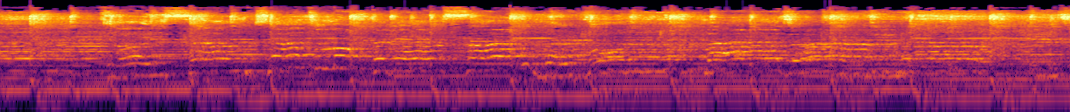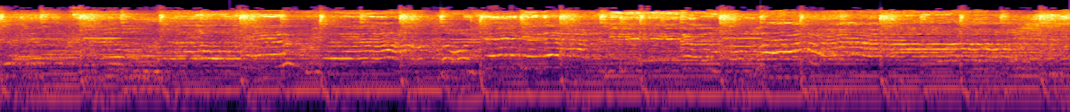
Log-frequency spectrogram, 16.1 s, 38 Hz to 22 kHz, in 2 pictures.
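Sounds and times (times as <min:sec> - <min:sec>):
pop dance song over speakers: 0:00.0 - 0:16.0
women singing into microphones: 0:00.0 - 0:16.0.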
